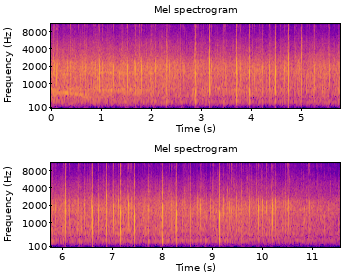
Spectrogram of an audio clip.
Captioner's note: applause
